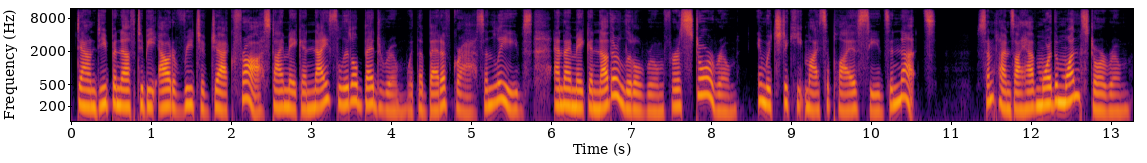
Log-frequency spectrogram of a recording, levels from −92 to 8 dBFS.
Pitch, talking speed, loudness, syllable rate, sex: 195 Hz, 225 wpm, -19 LUFS, 5.4 syllables/s, female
